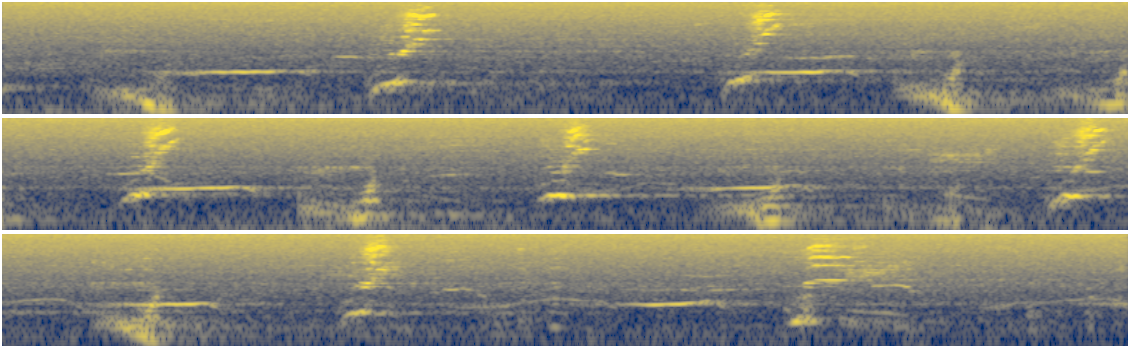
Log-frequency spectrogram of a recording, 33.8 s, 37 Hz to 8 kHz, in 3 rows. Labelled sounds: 4.0	4.4	humpback whale, 0.80 to 4.4 kHz
7.5	7.9	humpback whale, 1.6 to 4.6 kHz
16.8	17.3	humpback whale, 1.7 to 2.1 kHz
20.5	21.0	humpback whale, 0.90 to 1.5 kHz
25.7	26.5	humpback whale, 0.99 to 1.7 kHz
30.5	31.4	humpback whale, 0.80 to 4.6 kHz

